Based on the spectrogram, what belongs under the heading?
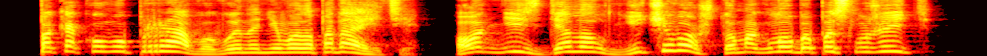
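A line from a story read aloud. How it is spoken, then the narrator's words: Shrieking in unison. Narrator (Russian): Гермиона, Парвати и Лаванда дружно завизжали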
